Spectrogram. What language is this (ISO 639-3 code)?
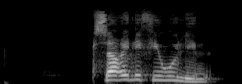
kab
